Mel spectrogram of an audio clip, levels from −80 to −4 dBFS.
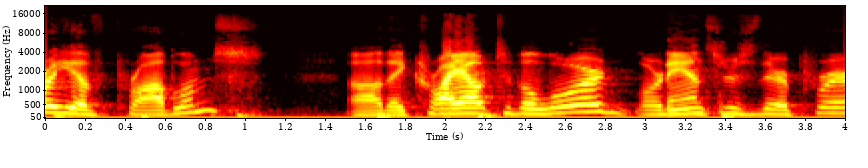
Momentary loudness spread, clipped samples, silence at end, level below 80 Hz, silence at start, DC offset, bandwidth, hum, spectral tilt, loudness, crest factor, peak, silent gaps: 16 LU; under 0.1%; 0 s; -44 dBFS; 0 s; 2%; 16 kHz; none; -6.5 dB/octave; -17 LUFS; 18 dB; 0 dBFS; none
